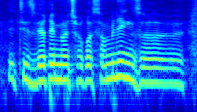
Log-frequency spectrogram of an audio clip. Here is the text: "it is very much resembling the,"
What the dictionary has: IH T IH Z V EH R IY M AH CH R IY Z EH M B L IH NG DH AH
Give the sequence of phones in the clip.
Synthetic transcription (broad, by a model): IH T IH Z V EH R IY M AH CH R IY S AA M B L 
